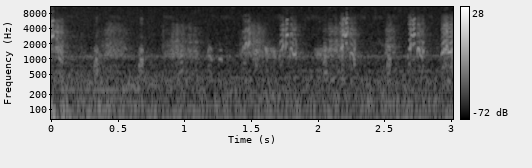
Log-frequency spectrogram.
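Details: Chukar partridges, more than one, giving short broadband chuck notes in irregular bursts, some doubled, with a faint hissing background and no other clear sounds.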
